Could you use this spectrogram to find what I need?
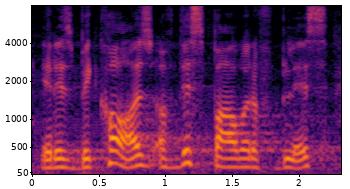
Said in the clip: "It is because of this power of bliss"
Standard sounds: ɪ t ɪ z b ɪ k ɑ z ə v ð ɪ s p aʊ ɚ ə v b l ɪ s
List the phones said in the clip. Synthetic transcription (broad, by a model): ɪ t ɪ z b ɪ k ɑ z ə v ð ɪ s p aʊ ɚ ə v b l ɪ s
